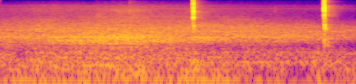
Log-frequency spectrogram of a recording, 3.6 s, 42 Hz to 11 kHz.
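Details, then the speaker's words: 2003–07 Chevrolet Silverado with a custom-built factory fog light harness (RPO T96) and added relay: two crisp, faint relay clicks about 1.5 s apart when the fog light button is pressed, normal relay switching. "but if I come into my truck and I hit my fuse button or my hit my fog light button you'll hear the click from the relay"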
